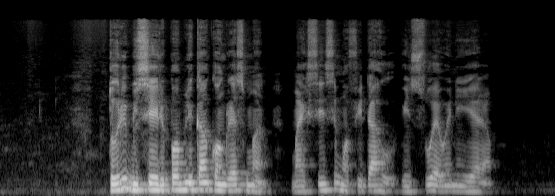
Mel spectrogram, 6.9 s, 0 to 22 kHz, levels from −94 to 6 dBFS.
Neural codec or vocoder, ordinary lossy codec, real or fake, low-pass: none; MP3, 96 kbps; real; 14.4 kHz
